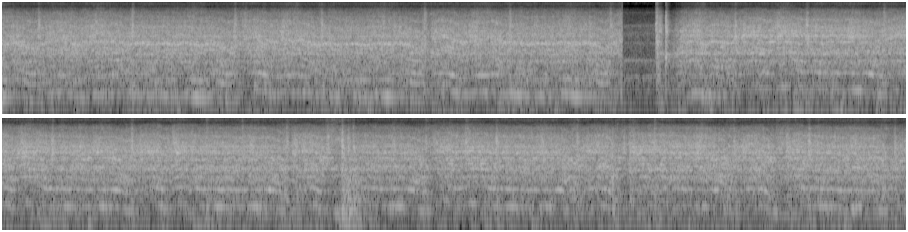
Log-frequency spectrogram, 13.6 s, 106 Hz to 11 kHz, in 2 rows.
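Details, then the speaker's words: Old 350 Chevy V8 in a 4x4 Ford Ranchero parked 30+ years with bad head gaskets, gas and ATF added; long crank with ragged sputtering catches that never settle into a run; owner suspects ignition timing is off. "it wants to bad so kind of a last ditch effort here is to check our timing and I'm thinking the lower one is actually backwards cuz there is no marks anywhere"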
